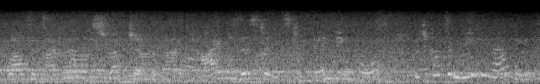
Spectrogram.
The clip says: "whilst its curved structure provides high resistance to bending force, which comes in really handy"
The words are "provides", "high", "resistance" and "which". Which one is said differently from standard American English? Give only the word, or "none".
provides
